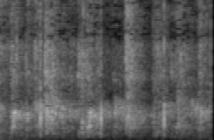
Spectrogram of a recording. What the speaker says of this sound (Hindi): आप स्तुति की तालियां देंगे।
